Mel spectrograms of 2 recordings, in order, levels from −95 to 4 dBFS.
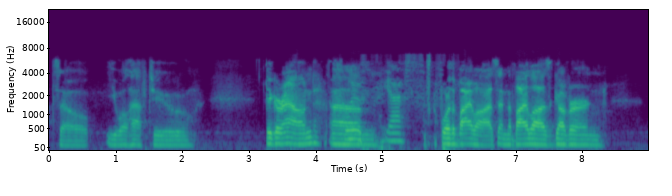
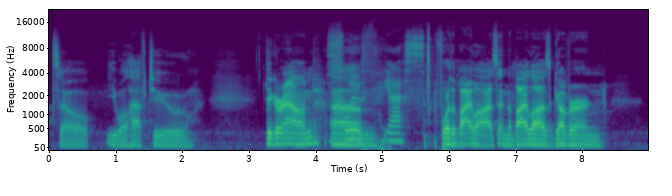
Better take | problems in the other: second | garbled, watery; slightly; nothing above 6 kHz

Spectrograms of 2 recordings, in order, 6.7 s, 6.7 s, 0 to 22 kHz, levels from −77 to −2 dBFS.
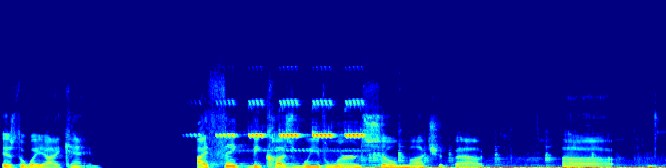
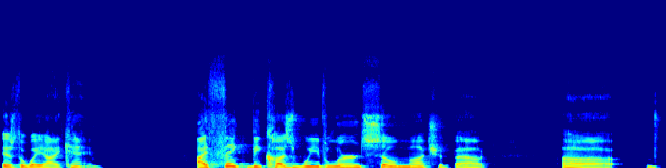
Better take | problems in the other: second | animal sounds; very loud; from 2.5 s on; 4 dB above the speech

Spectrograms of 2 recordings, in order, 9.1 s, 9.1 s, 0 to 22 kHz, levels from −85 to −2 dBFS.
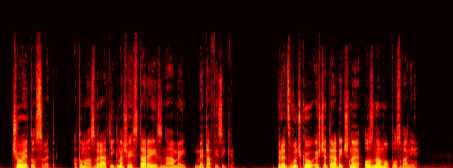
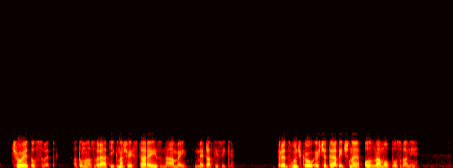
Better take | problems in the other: first | phone-call audio; nothing above 3.5 kHz

